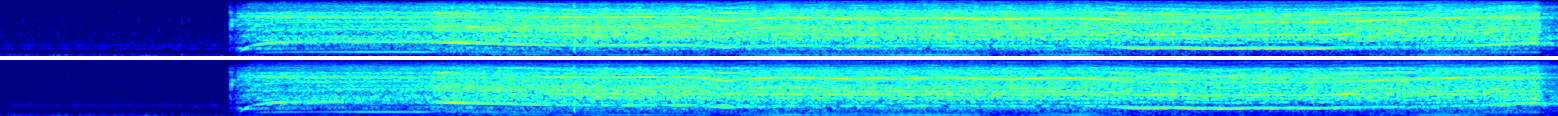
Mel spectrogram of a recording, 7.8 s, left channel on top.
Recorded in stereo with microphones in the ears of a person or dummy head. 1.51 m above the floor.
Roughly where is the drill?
Centre.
